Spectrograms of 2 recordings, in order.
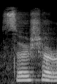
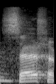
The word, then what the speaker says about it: Saoirse: Saoirse Ronan. – Saoirse Ronan, genau.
